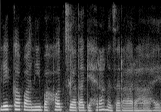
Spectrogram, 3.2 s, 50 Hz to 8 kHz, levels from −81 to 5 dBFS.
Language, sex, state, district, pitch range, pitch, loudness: Hindi, female, Chhattisgarh, Kabirdham, 175-220 Hz, 200 Hz, -19 LUFS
